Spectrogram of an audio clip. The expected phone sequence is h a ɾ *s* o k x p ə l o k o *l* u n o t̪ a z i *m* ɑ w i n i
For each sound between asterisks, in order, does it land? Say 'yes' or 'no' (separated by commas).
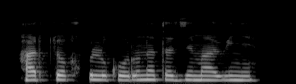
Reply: no, no, yes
